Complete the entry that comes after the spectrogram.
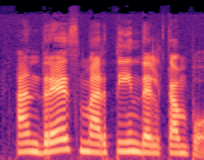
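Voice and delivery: Spanish-sounding pronunciation. Showing off how to say a name when asked: showing off spanish pronunciation. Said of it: "just showing off".

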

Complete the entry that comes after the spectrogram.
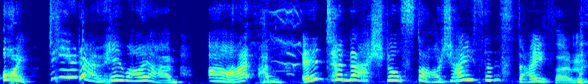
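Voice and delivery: indignant angry outburst. Retelling a character kicking off in a half-finished suit: mock-angry Jason Statham outburst. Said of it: "So he's kicking off".

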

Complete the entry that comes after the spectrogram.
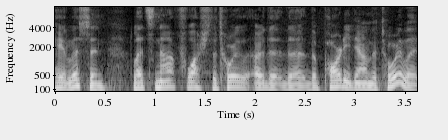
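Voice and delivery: usual speaking voice

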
